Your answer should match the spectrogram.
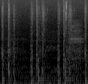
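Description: Hooves of a horse in Minecraft clip-clop in a quick, uneven trot of close, distinct thuds, with steady low background noise and no talking.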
